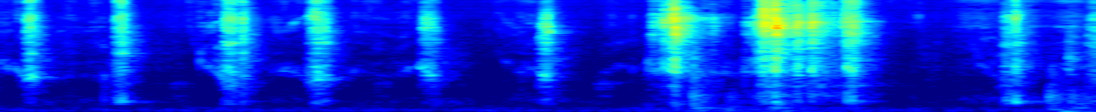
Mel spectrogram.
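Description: A person chewing a lump of coal: a steady run of hard, dry crunches, about two a second, with a louder flurry of crunching from a fresh bite a little past halfway.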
